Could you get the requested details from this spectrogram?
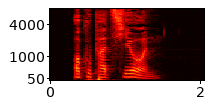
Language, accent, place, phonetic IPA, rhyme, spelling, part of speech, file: German, Germany, Berlin, [ɔkupaˈt͡si̯oːn], -oːn, Okkupation, noun, De-Okkupation.ogg
- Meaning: occupation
